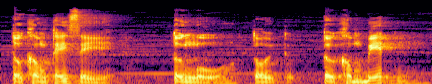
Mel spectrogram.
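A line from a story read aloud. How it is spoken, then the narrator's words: Frightened stammer. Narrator (Vietnamese): Người bạn tù cùng phòng chỉ lắp bắp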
